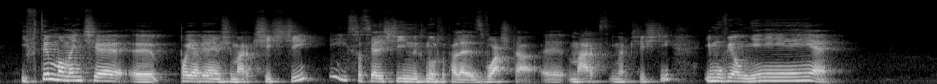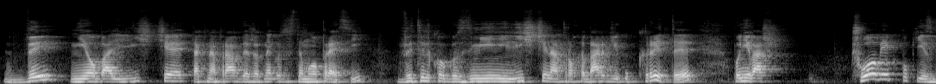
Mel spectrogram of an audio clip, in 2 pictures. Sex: male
